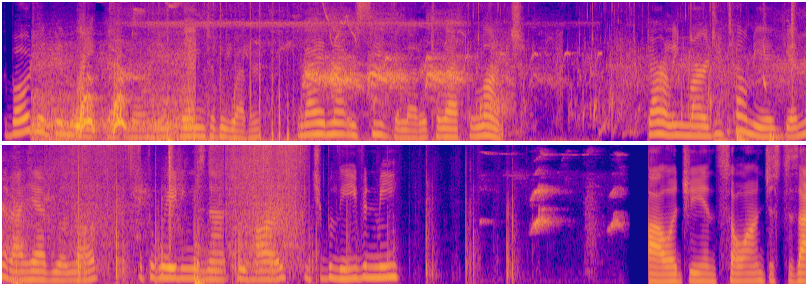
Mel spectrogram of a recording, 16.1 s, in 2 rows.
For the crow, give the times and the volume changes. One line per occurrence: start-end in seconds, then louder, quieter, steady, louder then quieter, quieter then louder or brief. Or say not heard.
1.0-8.3 louder then quieter.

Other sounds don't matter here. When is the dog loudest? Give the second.
1 s.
